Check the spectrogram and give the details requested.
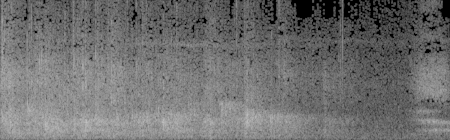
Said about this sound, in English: Let's clap our hands for Jesus one more time.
